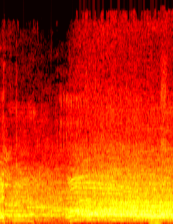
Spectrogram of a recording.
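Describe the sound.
A crowd cheers and whoops loudly as mayonnaise is poured all over a man, voices overlapping in a dense, excited roar that swells after a brief dip and stays high, with scattered high-pitched shouts riding on top.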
